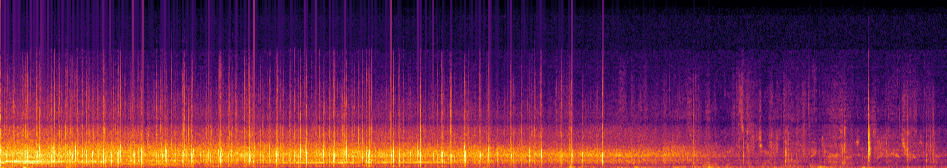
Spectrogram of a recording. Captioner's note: applause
